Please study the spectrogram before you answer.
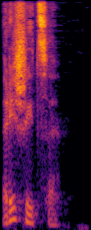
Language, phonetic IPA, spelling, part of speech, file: Russian, [rʲɪˈʂɨt͡sːə], решиться, verb, Ru-решиться.ogg
- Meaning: 1. to make up one's mind (to), to decide (to, on), to determine (to), to resolve (to) 2. to bring oneself (to); to dare, to risk; to venture 3. passive of реши́ть (rešítʹ)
